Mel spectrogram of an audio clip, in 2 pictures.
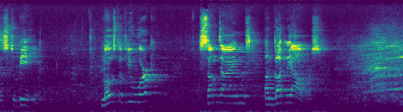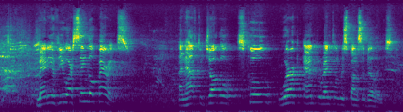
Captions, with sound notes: to be here, most of you work, sometimes ungodly hours. (audience laughs) Many of you are single parents, and have to juggle school, work, and parental responsibilities.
